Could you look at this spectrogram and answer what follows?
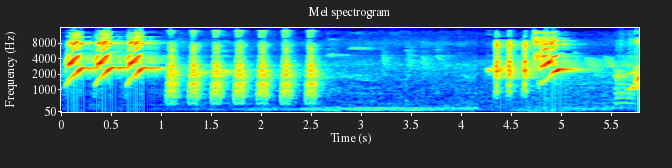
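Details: Constantly singing Javan myna, recorded as a lure against rivals: three loud rising whistled slurs, then a run of evenly spaced harsh rasping pulses, a pause, and further ringing rising whistles.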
